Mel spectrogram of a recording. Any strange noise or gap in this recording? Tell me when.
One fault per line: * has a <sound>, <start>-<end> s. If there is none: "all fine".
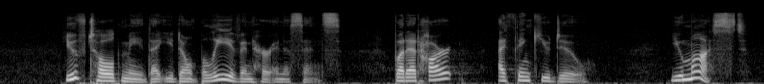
all fine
